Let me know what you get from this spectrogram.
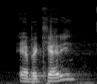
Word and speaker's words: Ebiketie: Second pick, Arnold Ebiketie.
